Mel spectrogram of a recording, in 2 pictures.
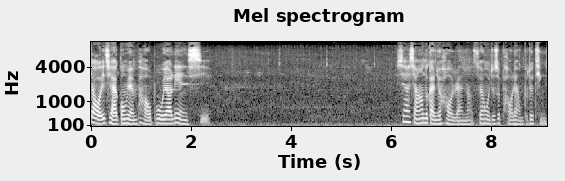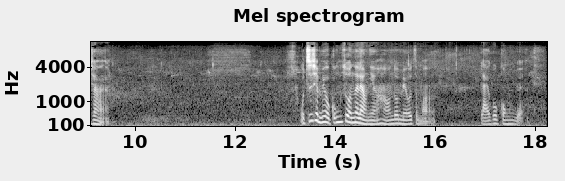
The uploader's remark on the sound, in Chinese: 带你们去公园散步，杂音很大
